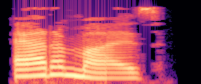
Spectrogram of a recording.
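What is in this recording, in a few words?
"atomise", English, uk British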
